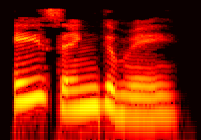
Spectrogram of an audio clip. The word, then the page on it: asyngamy: British English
